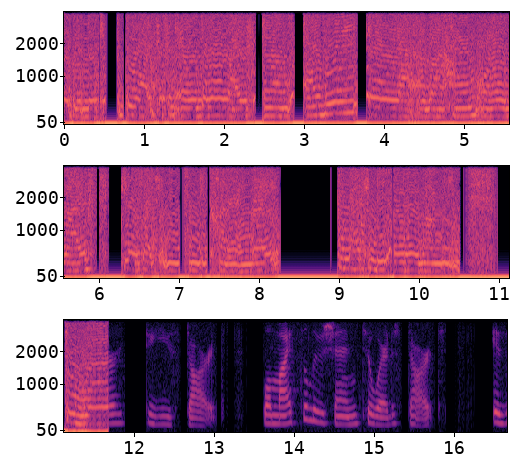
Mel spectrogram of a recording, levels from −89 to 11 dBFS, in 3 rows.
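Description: From 0.0 to 11.67 s the speech is buried in very loud, harsh distortion. This is linear audio read as companded. The samples were stored as plain linear 8-bit values but expanded as if they were mu-law codes. Small values just to one side of zero map to the loudest outputs, while those on the other side stay quiet. So even soft passages blast out as a rough, crackling roar. Clean sound returns just before "do you start".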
